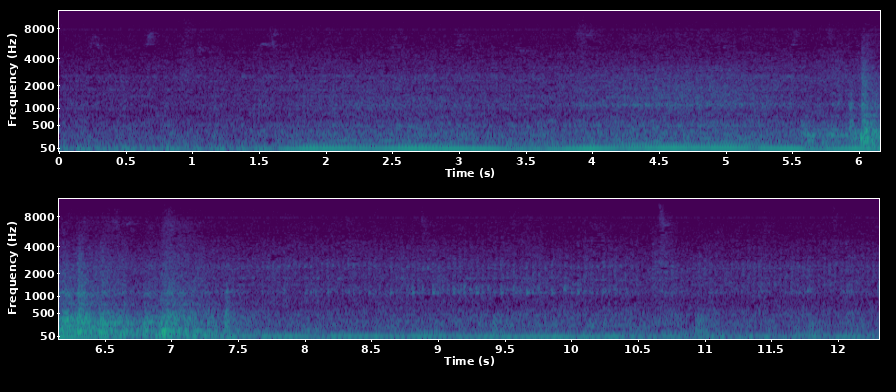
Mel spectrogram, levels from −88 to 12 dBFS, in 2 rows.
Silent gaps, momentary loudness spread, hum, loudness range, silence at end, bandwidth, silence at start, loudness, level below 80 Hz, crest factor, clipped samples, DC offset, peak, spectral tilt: none; 16 LU; none; 11 LU; 0 s; 11 kHz; 0 s; -47 LUFS; -48 dBFS; 20 dB; under 0.1%; under 0.1%; -24 dBFS; -6.5 dB/octave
